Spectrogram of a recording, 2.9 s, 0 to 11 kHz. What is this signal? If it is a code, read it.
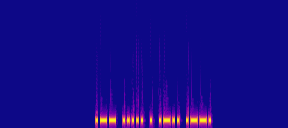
Morse code, heard as a keyed tone, about 53 wpm, 700 Hz. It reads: W5ELP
